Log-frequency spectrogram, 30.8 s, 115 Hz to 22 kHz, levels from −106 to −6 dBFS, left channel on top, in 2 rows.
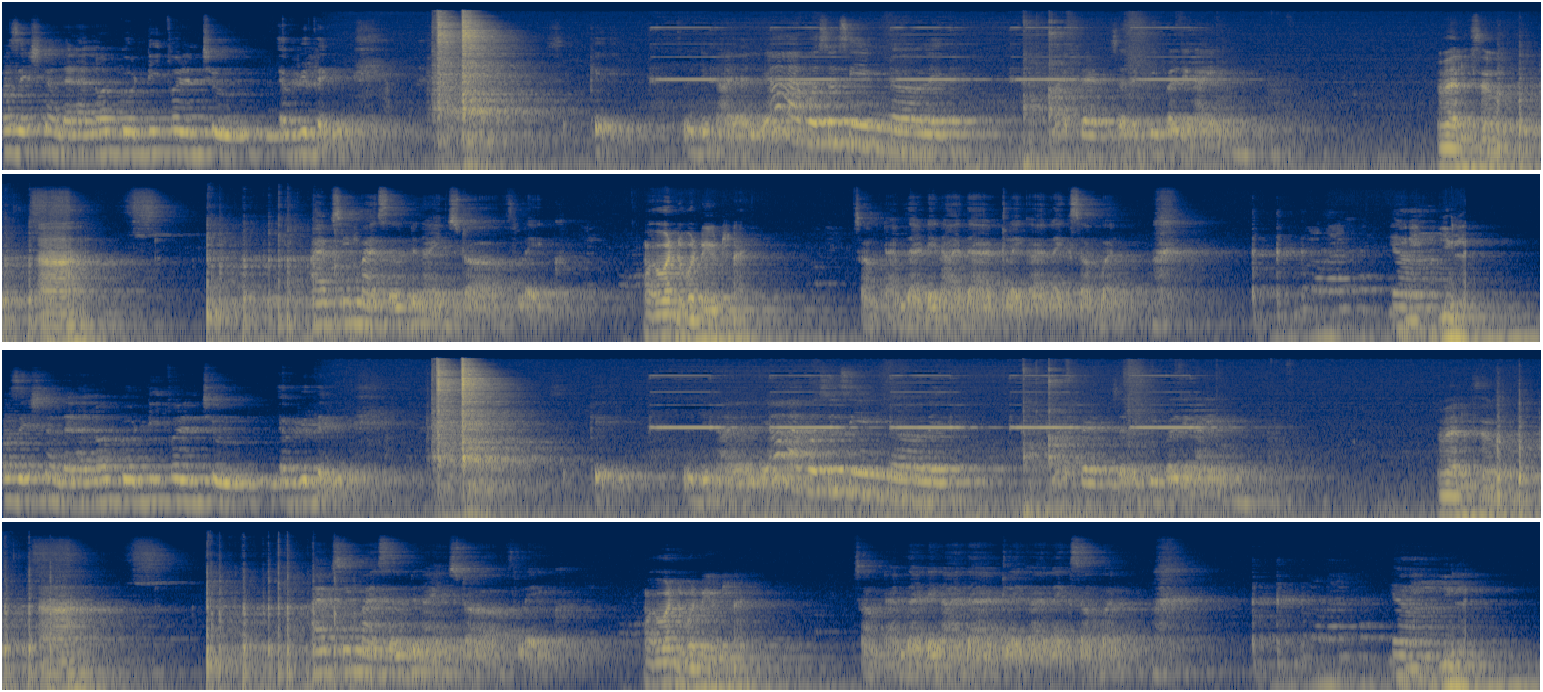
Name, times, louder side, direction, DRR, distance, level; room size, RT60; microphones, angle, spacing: voice 1, 0.0-2.5 2.8-3.8 5.9-6.3 6.8-9.7 10.4-12.4 18.5-20.8 24.0-26.6 26.9-27.1 28.1-28.2 28.5-28.8 29.3-29.7, equal, 20° left, 0.8 m, -41 dB
Interior Prius Start w beeps some fan noise, 3.1-15.5, right 2 dB, 55° right, 2.6 m, -43 dB
sound 1, 12.8-12.9 13.5-13.6 14.8-16.0 17.3-19.0, right 1 dB, 30° right, 0.7 m, -46 dB
voice 2, 14.3-15.2 15.7-16.4 21.8-23.0 28.5-30.0, left 4 dB, 60° left, 0.5 m, -40 dB
11.5 x 10.5 x 3.8 m
head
